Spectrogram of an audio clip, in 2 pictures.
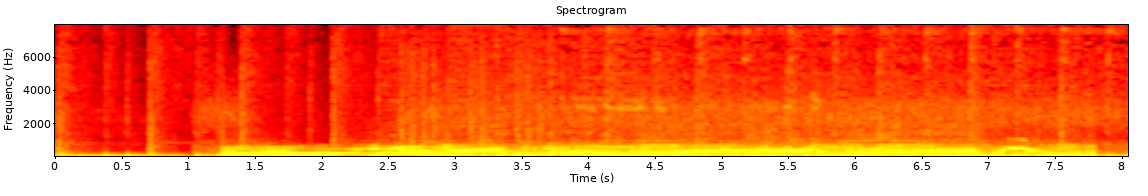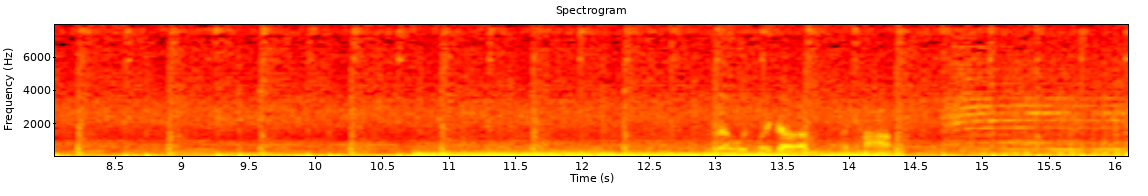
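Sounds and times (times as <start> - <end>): car engine accelerating hard: 1.1 - 7.8.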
